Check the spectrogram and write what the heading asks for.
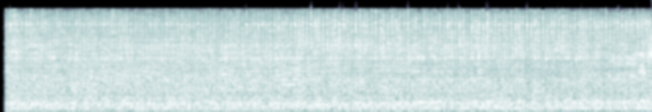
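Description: Portable fire pump engine idling steadily, with an even low running note.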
